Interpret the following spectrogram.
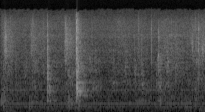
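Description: Three light metallic clicks in quick succession about a second in, as the clamp of a dial indicator stand is tightened with a hand tool on the engine block, over a faint steady electrical hum.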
